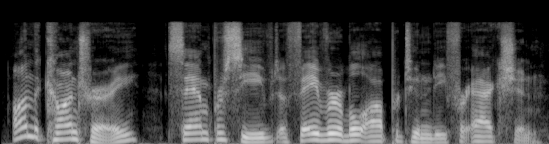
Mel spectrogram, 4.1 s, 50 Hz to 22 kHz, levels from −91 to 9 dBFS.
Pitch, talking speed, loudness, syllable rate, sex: 145 Hz, 145 wpm, -17 LUFS, 6.0 syllables/s, male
